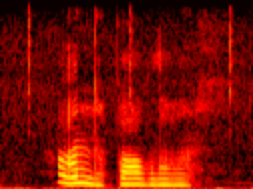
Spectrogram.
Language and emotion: Russian, sad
